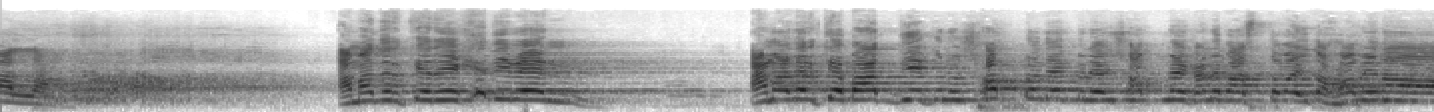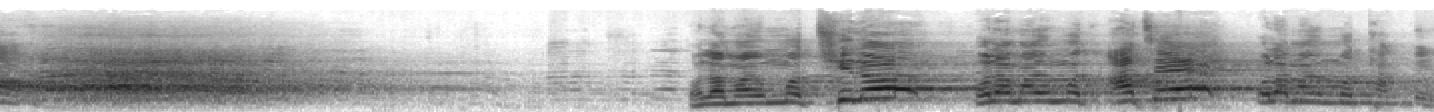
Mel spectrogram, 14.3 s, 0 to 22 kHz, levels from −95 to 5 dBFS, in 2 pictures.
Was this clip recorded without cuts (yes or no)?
yes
